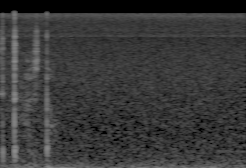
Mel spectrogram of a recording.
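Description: Near silence: room tone after a few softly spoken trailing words at the start.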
